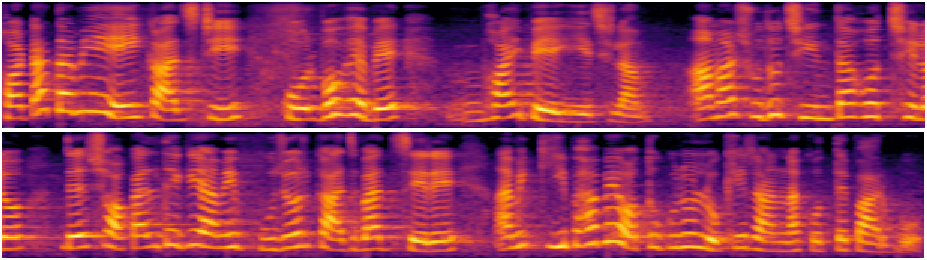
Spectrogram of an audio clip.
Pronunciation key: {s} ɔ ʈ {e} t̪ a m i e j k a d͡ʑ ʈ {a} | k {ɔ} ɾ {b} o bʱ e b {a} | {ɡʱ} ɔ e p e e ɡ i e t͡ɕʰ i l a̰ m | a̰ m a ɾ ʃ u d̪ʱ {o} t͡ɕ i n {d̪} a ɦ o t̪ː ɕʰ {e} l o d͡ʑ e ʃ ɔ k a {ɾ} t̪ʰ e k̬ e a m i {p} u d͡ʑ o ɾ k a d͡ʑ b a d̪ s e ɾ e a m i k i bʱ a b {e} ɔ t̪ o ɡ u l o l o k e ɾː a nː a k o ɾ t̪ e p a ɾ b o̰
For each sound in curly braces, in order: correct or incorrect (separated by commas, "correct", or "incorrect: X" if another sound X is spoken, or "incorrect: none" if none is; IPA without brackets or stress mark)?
incorrect: h, incorrect: a, incorrect: i, incorrect: o, correct, incorrect: e, incorrect: bʱ, incorrect: u, incorrect: t̪, incorrect: i, incorrect: l, correct, correct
